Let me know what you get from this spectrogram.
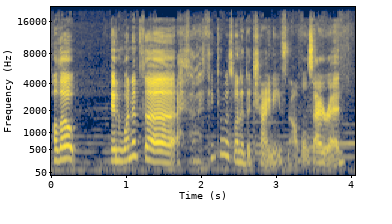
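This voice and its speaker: A woman's voice: on the high side, animated, brisk, gravelly. A woman hosting a playthrough, chatting casually and reacting aloud to the game. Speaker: gaming video host. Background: game music.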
